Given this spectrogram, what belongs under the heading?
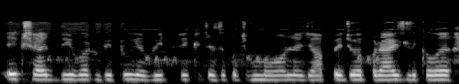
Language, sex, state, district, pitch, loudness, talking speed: Hindi, female, Bihar, Purnia, 220 Hz, -19 LUFS, 285 wpm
